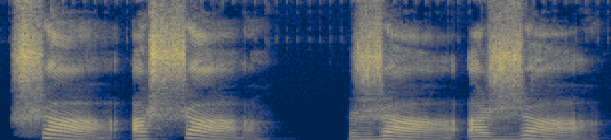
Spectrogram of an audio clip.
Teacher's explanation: Spółgłoski retrofleksyjne, retroflex, to grupa głosek artykułowana poprzez wywinięcie języka w górę do tyłu.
